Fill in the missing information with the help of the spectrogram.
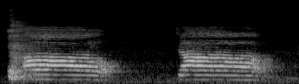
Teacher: stay on the ah. That's actually the ah-o diphthong.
